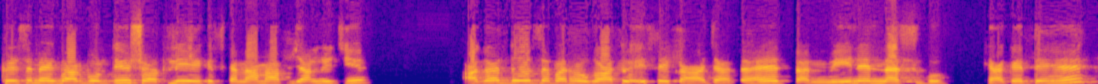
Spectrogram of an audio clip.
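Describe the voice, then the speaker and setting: A woman's voice: sits high, steady tone, moderate pace. A woman teaching young children how to read the Quran, patiently repeating each point and quizzing them, heard over a dull, lo-fi online call.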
